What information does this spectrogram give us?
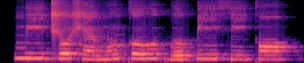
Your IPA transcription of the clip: miː˧d͡ʒo˧ʃɛ̃˨ ɡʷũ˨˦ko˦wu˦ ɡ͡bo˧k͡piː˦ hiː˧kɔ̃˦

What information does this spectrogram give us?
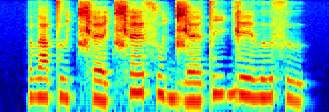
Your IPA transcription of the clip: ðatɯt͡ɕʰɛ t͡ɕʰɛsud͡ʑɛ tiɡe ðɯsɯ

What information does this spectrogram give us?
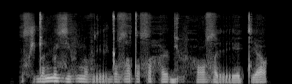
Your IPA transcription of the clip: sˤɪɖinɽu zʲəvnɔv rʲəɖuzˤɪdˤʌ sˤɪhə˞ɡiv hɔzˤə rʲɛ tʲɑ

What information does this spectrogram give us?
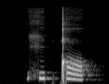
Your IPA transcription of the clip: xik ǃɒ

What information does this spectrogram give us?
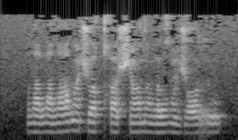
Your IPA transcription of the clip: ðˤeβɛðˤɛðˤĩ ʃuqʰo ʃĩdˤõ βuʁõ ʒɔru

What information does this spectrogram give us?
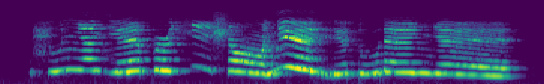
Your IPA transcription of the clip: ɕu˩˧ɲæ̃˧zʲɛː˩˧ pə˞˧ çi˥˧ʃɑ̃ː˧˩ lʲɛː˥˧ rʲə˩˧ɗu˩˧ɾɛː˧ɲɛː˧˩

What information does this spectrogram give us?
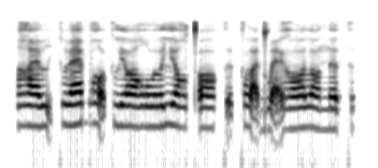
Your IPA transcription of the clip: ʁæβḭkβæb ʁo̰klʲɔːʁwʊ lʲoʁtʼɔːkə̰k lˠæ̰dwæ̰ɣɔ lɔnək

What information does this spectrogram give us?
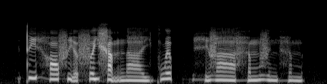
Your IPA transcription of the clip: t̪i˨˦ hɔ˨˦fḭ˧˨ə̯fə˧j xa̰˧˨mna̤ː˨˩jkwə˦˥p̚ | hḭ˧˨va̤ː˨˩ hə˨˦m vɨ̤˨˩nhə̤˨˩m

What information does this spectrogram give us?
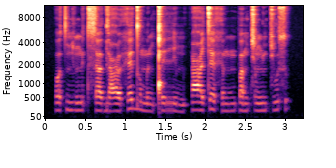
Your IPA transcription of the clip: ɔtɲəŋøt saɐ̯ɡɛʕøhɛ d̪omɛŋǃerim | ʕitɛhɛmum pamcɔ ŋeɳcus

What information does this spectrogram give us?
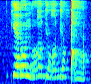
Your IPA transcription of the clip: kʲɛ˦ɾʊː˦nɑ̤˨˦ʁ ɡʲɔ̤˦˨ʁɡʲɑ̤˦ ǃʼæ̤˨

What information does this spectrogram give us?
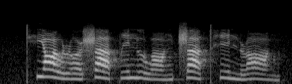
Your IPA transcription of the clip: t̪ʰjɑ˥˨ʊ̯ɻɤ˨˦ ʂä˥˨pi˦nlwɑ˨˦ŋʈ͡ʂä˥˨ t̪ʰi˥˨nɻɑ˥˨ŋ

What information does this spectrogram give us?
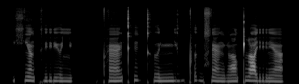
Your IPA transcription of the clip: çãkrʲɯlʲ | pʰæ̃kʰikʰɯ nʲəɡpʼəɡsæ̃ ɡãtˤɳærʲã

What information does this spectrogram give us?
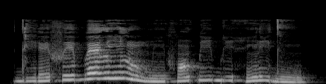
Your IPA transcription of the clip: di˨ɾe˧fe˦ bɛ˦lĩ˦ lũ˦˨ mĩ˨ fɔ̃˨˦k͡pi˦bi˦˨ hĩ˨˦ɾi˦˨dĩ˨

